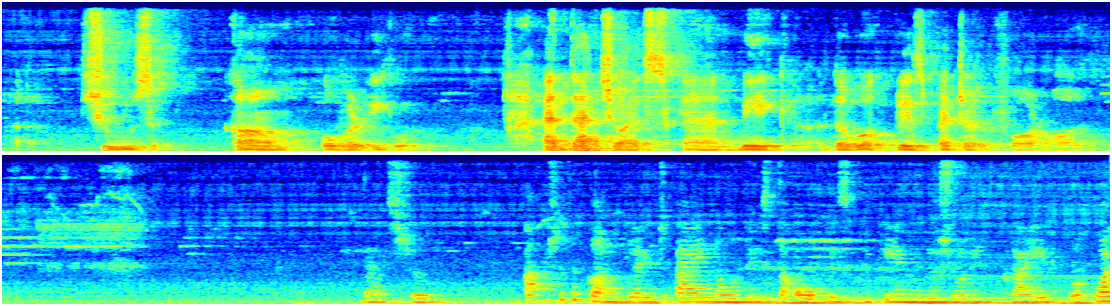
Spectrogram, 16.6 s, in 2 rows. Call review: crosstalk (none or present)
none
